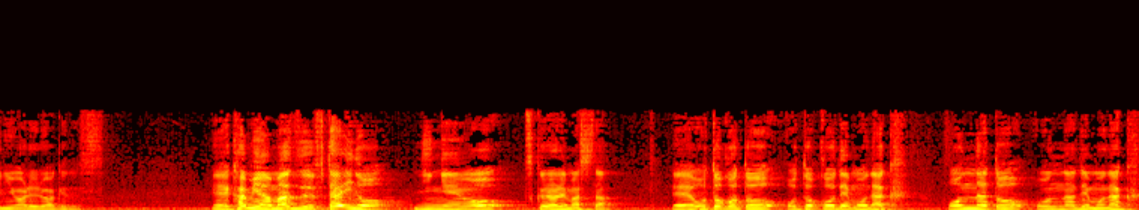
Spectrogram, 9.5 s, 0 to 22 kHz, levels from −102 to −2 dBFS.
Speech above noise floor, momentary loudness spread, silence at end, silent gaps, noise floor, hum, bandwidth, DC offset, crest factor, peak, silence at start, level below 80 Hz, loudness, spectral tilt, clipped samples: 28 dB; 14 LU; 0 s; none; -58 dBFS; none; 10.5 kHz; under 0.1%; 20 dB; -12 dBFS; 0 s; -74 dBFS; -31 LUFS; -5 dB/octave; under 0.1%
